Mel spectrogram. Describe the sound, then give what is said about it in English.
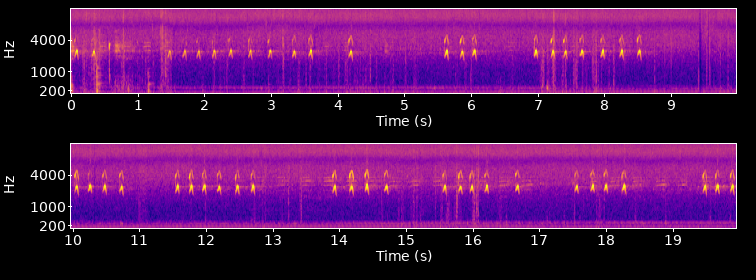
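A flock of about eight birds gives short, bright, high calls in quick clustered bursts, repeating throughout over a steady low hum, with no one talking. “Recording the same bird.”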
